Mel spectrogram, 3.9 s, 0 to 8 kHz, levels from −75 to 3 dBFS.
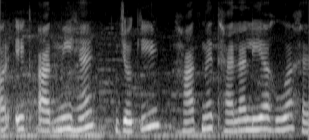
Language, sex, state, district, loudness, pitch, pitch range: Hindi, female, Jharkhand, Ranchi, -16 LUFS, 240 Hz, 215-255 Hz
